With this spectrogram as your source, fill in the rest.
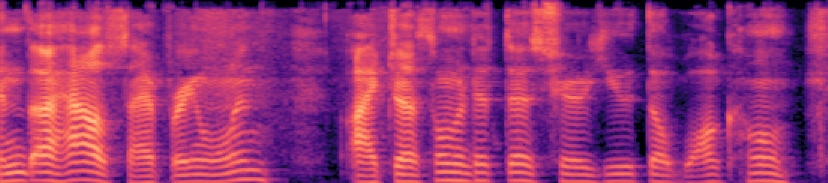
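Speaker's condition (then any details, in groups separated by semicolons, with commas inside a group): Ataxia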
